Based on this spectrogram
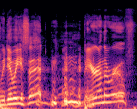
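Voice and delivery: high-pitched, amused mock quote; laughing imitation. Imitating workers while laughing.

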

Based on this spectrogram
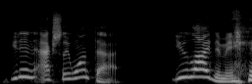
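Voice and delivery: imitating his disappointed self, high and wounded; bummed accusation. Host retelling letting down a would-be creator, mock hurt. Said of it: "I'm so bummed".

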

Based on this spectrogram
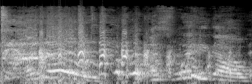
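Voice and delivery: laughing. Real, not acted. Jokes that the host is wired.

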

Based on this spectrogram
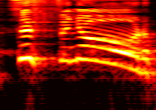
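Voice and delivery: drawn-out high "yes sir"; military platoon reply. A narrator's reading. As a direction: answer like troops to their general. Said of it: "contestan todos".

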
